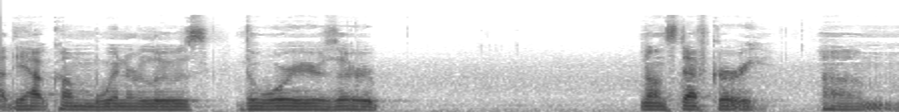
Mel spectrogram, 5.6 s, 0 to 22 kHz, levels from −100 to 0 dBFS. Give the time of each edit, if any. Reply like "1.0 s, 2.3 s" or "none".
1.4 s, 4.0 s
